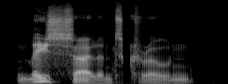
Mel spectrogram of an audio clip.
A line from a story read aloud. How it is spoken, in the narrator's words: growls a harsh voice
